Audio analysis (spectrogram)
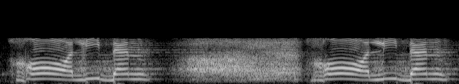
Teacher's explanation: اس الف کو پر یعنی موٹا پڑھیں گے، اس لیے کہ الف سے پہلے والا حرف پر ہے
